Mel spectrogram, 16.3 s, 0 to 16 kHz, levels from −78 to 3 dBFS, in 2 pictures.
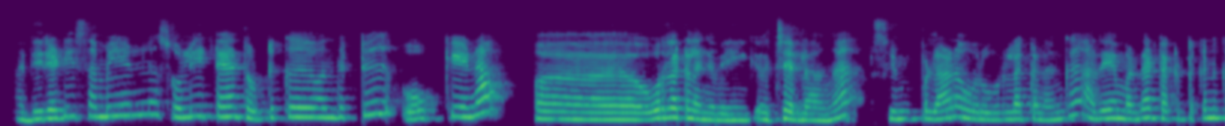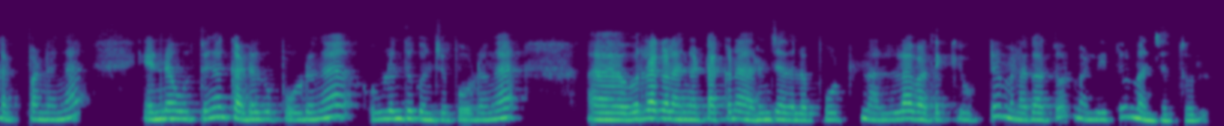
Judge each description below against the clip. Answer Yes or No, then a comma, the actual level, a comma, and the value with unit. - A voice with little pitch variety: No, average, 3.8 semitones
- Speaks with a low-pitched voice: No, high, 220 Hz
